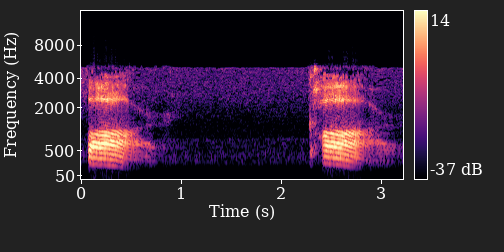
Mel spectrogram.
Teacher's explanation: my tongue goes up at the very last minute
